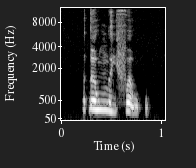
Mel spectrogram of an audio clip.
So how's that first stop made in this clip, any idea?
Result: implosive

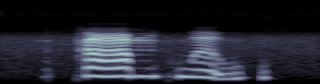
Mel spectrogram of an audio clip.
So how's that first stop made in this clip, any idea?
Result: plain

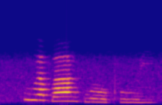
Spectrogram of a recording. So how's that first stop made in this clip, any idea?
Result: plain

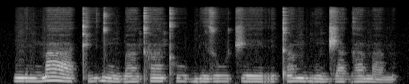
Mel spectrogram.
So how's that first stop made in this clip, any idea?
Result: ejective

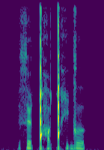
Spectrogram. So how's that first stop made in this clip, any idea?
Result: click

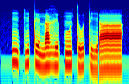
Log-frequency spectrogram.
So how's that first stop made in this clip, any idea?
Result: plain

